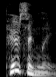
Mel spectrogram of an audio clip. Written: piercingly

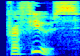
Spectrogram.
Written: profuse

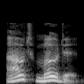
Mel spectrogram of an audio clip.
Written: outmoded

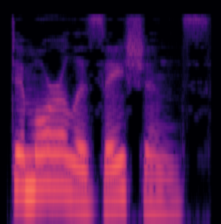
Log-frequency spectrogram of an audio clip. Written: demoralizations

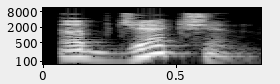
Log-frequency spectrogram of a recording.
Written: objection

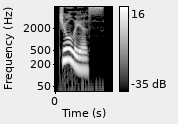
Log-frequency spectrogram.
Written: julious

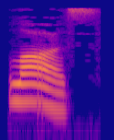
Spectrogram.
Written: laws

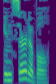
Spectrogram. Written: insertable

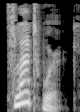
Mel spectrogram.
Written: flatwork

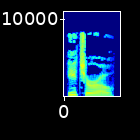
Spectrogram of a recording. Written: ichirou

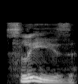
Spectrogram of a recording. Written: sleaze

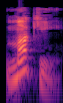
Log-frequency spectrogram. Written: mucky

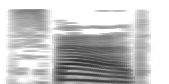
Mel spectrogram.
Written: spad

